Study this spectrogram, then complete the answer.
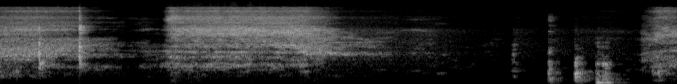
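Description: Pork hits a hot frying pan with a loud, close hiss that surges, holds for a couple of seconds and fades, followed by a few short bursts of sizzling and clatter.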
